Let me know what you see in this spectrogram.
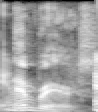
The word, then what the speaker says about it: Embraer: How do you say embraer? Embraers? Embraer. Yeah. Mm-hmm.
